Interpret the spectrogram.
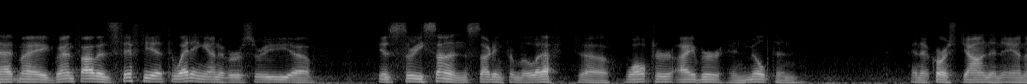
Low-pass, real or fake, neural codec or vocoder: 7.2 kHz; fake; codec, 16 kHz in and 24 kHz out, 0.9 kbps, LongCat-Audio-Codec, fine tuned four codebook decoder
